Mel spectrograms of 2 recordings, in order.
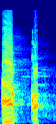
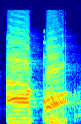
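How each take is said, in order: First: The q only bounces lightly with no vowel. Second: A full vowel sound follows the final q. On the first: The speaker calls it right. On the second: The speaker calls it wrong. "itu memberi harokat namanya"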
